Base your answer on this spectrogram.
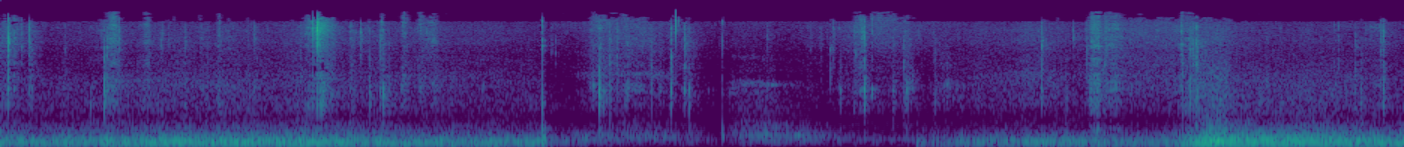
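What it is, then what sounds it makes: Plastic gel bead ice pack. A clear plastic gel-bead ice pack, a pouch of teal gel beads held in both hands, is rubbed and squeezed with fingertips and short nails so the beads shift inside. It makes a dense, low, crinkly squishing and rustling that drops to a quieter patch in the middle, then swells louder again near the end.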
